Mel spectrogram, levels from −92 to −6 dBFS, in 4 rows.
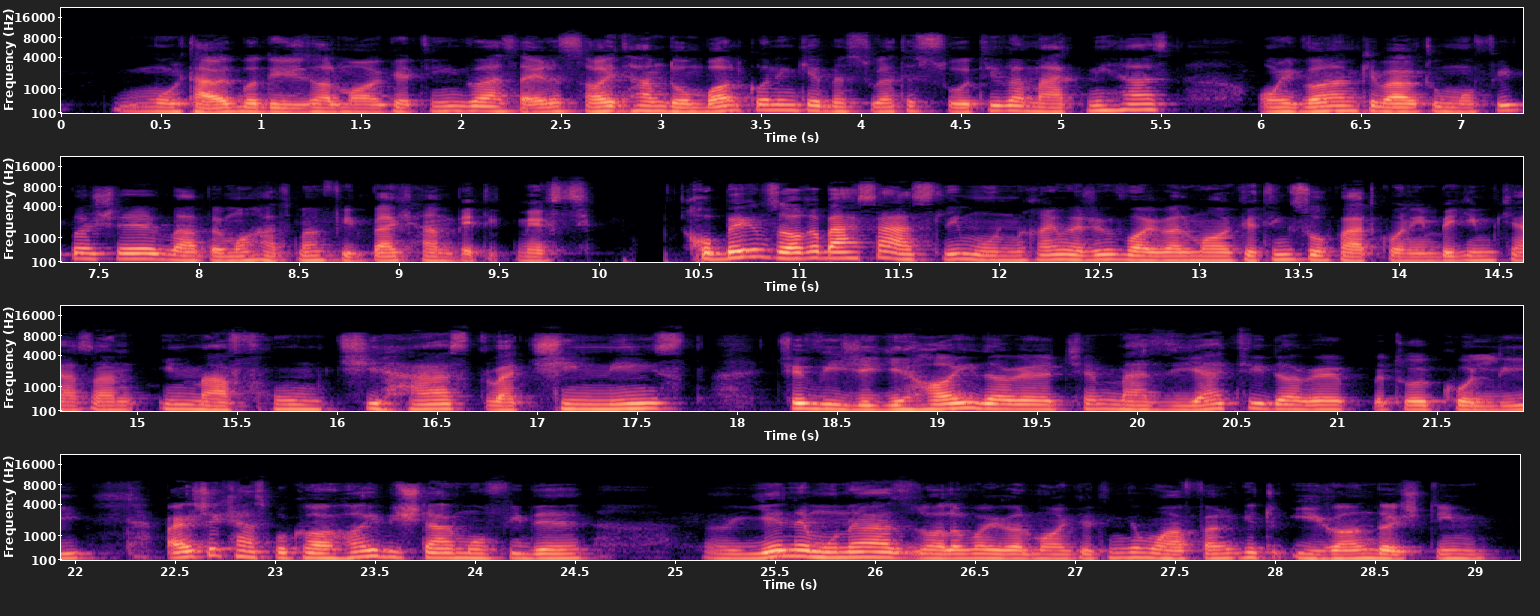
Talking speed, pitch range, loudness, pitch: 165 wpm, 125-150 Hz, -28 LUFS, 135 Hz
